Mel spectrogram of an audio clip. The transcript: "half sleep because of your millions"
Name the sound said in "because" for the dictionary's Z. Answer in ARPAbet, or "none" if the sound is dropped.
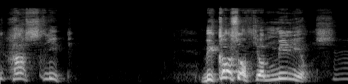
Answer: S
